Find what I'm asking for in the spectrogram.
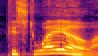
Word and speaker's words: pisteuo: Pisteuo, I believe is how you pronounce it. P-I-S-T-E-U-O is the Greek word.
